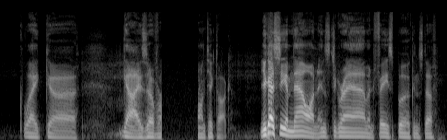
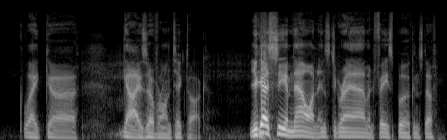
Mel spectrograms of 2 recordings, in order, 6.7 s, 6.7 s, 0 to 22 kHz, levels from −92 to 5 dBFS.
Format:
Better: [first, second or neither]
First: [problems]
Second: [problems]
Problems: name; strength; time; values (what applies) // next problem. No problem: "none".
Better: second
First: audio freezing; at 2.5 s for 0.5 s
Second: none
